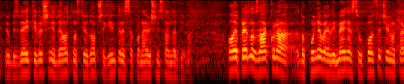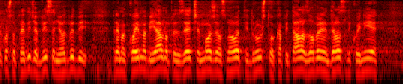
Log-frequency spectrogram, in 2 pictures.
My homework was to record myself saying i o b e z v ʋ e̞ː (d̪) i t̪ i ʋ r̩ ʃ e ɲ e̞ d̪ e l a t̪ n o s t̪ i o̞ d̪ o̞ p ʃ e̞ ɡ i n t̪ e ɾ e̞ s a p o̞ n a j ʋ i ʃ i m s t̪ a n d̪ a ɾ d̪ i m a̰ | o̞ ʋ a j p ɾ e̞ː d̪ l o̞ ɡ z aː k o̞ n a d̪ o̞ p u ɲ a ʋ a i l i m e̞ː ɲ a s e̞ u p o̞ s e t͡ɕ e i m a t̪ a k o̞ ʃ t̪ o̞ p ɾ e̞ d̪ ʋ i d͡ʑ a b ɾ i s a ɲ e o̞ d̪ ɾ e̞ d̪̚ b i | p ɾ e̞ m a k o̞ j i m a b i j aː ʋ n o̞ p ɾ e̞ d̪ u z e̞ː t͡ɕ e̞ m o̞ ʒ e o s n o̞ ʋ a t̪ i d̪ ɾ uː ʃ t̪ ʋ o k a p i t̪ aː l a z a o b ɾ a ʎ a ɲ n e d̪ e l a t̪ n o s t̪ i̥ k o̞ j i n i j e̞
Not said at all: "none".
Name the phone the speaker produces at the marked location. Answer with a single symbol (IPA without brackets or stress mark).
d̪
